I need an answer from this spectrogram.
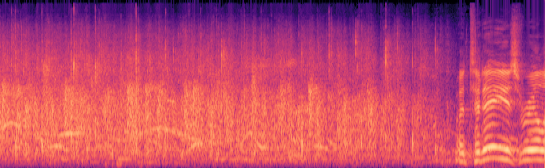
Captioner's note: applause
